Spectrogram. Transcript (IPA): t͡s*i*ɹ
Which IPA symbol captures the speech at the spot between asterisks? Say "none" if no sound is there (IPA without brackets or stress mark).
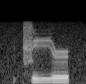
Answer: i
